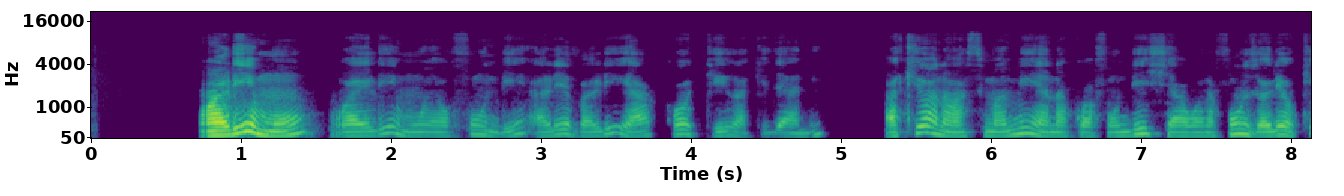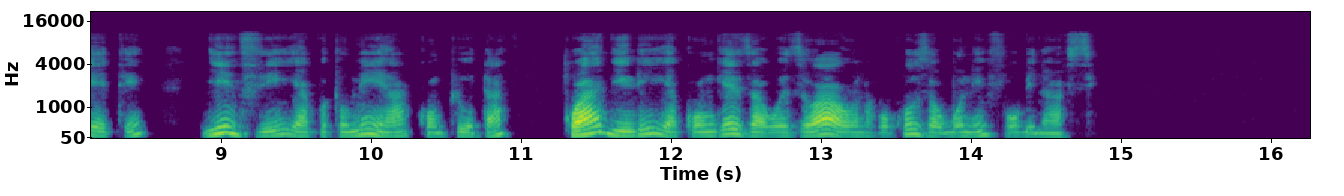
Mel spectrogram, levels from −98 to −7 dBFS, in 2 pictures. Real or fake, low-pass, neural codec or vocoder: real; 10.8 kHz; none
